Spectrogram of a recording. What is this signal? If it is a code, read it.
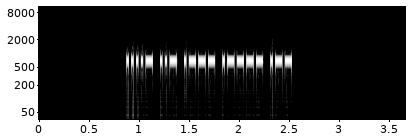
Morse code, heard as a keyed tone, about 51 wpm, 700 Hz. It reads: 4UJ1W
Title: Five Challenging Letter-Number Combinations 50wpm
